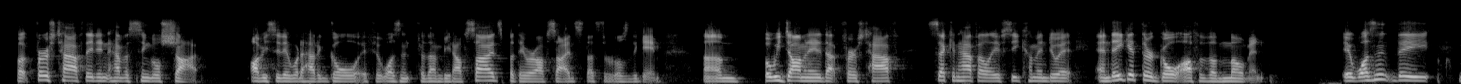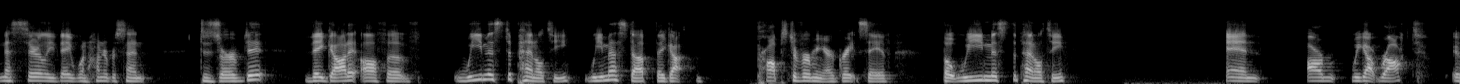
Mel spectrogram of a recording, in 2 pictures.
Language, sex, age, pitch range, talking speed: English, male, 20-39, 145-175 Hz, 195 wpm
